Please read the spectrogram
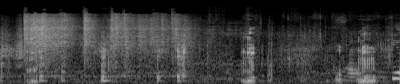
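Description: Dry feed poured from a plastic bucket into a wire crate, a rattling hiss lasting about two seconds, followed by a few short grunts from a boar.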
